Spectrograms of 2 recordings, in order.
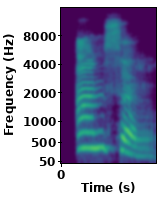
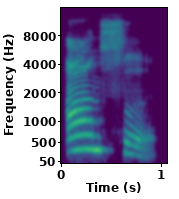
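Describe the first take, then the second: First: American accent. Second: "Answer" with a long British AH and no R; British accent. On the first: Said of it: "itu adalah, eh, American". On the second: Teacher giving the British version, long vowel. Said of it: "Answer itu British". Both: Shown as a demonstration.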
